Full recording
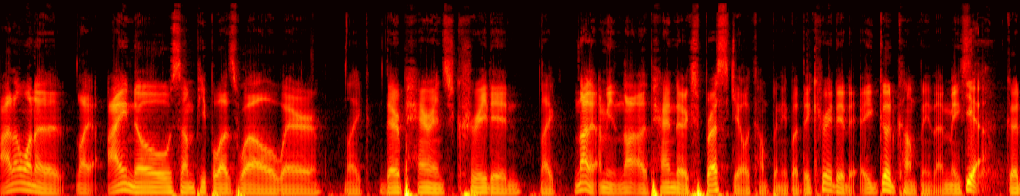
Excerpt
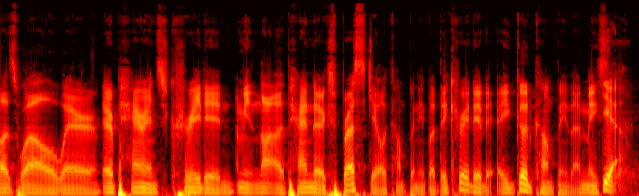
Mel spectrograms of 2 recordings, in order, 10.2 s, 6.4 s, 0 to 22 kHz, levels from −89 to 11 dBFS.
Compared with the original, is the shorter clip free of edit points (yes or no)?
no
